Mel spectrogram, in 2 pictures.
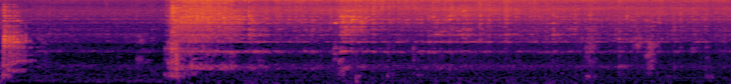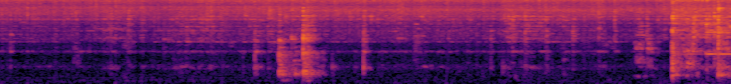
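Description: Shallot for a beef carrot stew hits hot oil and breaks into a sudden, steady hissing sizzle that holds for many seconds, with occasional faint clicks of a utensil against the pan.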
